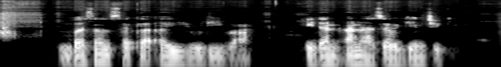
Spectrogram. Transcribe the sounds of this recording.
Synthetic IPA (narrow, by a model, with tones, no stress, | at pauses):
baː˨zɐ˦˨nsɐ˦ka̰˨ʔa˦jːʊ˦diː˦ba̰˦ | ʔɪ˨dɐ˦ŋʔa̰˦naː˨zɐ˨rɡʲɪ˦nt͡ʃɪ˦kʲi̥ː˦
